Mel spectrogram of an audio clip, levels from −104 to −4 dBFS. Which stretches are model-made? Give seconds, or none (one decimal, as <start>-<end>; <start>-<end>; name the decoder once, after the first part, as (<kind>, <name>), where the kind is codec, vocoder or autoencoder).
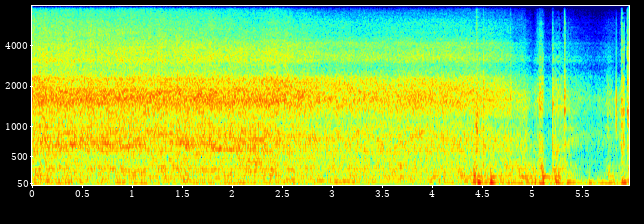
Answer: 0.0-6.0 (autoencoder, DAC-VAE)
